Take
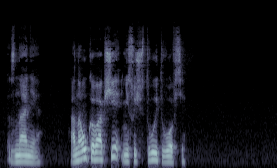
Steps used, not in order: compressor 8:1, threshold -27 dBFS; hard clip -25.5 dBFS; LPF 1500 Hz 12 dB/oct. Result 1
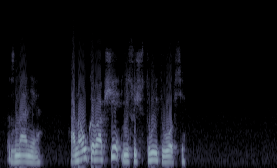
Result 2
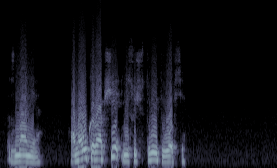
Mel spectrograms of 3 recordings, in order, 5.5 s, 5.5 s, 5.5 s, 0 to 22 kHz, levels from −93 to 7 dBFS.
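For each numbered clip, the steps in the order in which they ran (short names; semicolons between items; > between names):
compressor > LPF > hard clip; LPF > hard clip > compressor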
